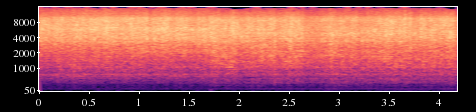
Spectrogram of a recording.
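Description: Thin strips of marinated flank steak frying in very hot peanut oil in a wok-style skillet: a loud, steady sizzle.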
